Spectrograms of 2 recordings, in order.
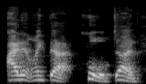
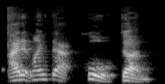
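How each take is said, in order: First: Brisk matter-of-fact close; breezy and final. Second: Louder, brisk matter-of-fact close; breezy and final. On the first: Partner answering a complaint simply, breezy and final. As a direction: state it and move on. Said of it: "if you have an issue with me". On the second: Ideal partner stating a complaint simply, breezy and final. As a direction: say it and shut the topic. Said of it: "then you just be like". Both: Retold or imitated.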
